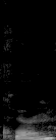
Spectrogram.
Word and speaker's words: Kuang: Kuang. I'm pretty sure that's how you pronounce it, who wrote like Yellow Face and, you know, the Poppy War and all that.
